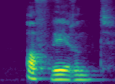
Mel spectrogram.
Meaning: present participle of afweren
- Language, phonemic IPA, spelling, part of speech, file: Dutch, /ˈɑfwerənt/, afwerend, verb / adjective, Nl-afwerend.ogg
